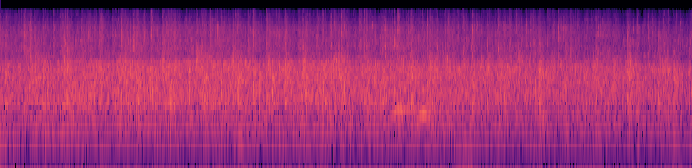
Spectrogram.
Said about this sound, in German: Da können wir einfach mal Jesus einen Applaus geben.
